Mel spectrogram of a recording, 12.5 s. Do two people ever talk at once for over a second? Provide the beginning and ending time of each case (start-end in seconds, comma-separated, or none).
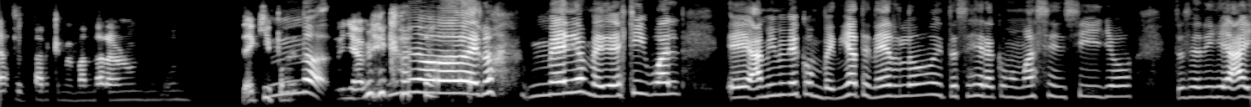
none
